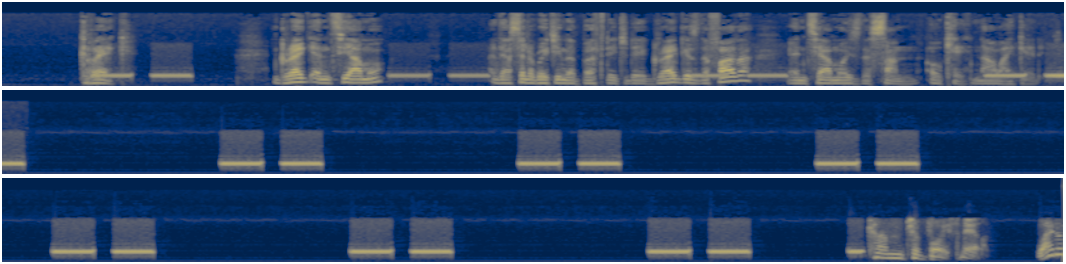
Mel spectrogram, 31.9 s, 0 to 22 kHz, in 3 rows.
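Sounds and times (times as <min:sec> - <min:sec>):
speech: 0:00.8 - 0:01.3, 0:02.7 - 0:03.9, 0:04.9 - 0:10.5, 0:30.1 - 0:31.8
telephone ringback tone on an outgoing call: 0:00.9 - 0:02.0, 0:03.8 - 0:04.9, 0:06.9 - 0:07.9, 0:09.8 - 0:10.9, 0:12.8 - 0:13.9, 0:15.8 - 0:16.9, 0:18.8 - 0:19.8, 0:21.7 - 0:22.8, 0:24.7 - 0:25.8, 0:27.7 - 0:28.8, 0:29.7 - 0:29.9.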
